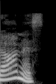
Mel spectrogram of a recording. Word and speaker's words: honest: Some learners also pronounce every letter, but English often has silent letters. For example, knife silent K, island silent S, and honest silent H.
